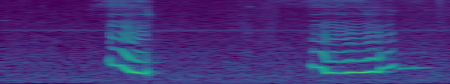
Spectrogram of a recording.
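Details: Indoor pet Italian greyhound suddenly crying loudly, giving two drawn-out whining cries, the first quickly falling, the second a longer level wail with a brief rise at the end.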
